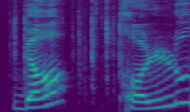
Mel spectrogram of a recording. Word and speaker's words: 몇 월: 이게 몇이 디귿으로 바뀐 다음에 월하고 합쳐지는 거예요, 소리가. 그러니까 당연히 소리가 어떻게 나야 돼요? 몇 덜로 소리가 나야 됩니다.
